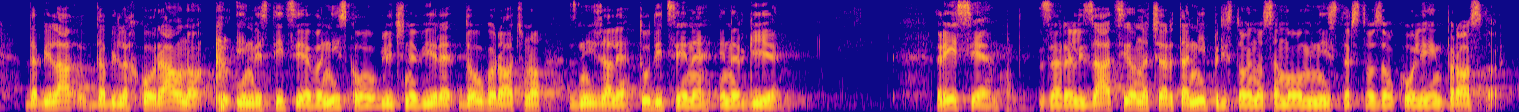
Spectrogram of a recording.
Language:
Slovenian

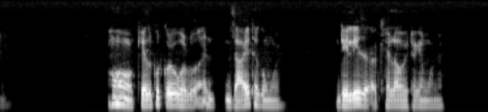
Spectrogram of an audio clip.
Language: Assamese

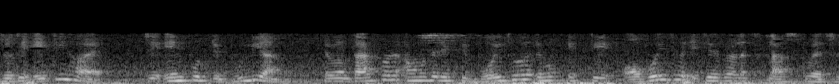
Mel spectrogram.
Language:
Bangla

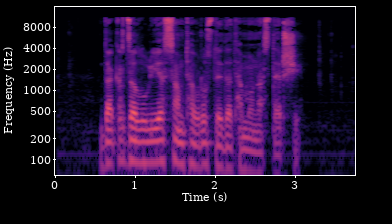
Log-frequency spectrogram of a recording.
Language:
Georgian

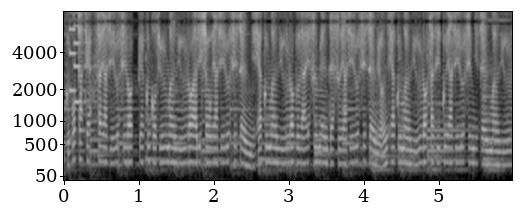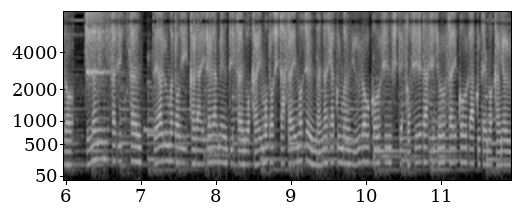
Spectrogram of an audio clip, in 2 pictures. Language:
Japanese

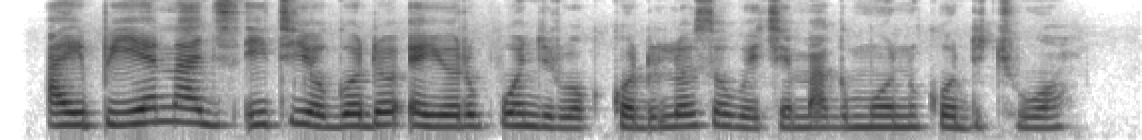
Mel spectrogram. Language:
Luo (Kenya and Tanzania)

